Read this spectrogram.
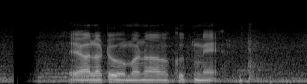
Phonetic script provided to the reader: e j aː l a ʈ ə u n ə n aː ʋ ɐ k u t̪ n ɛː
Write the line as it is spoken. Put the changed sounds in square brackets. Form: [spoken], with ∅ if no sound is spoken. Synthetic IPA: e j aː l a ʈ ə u [m] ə n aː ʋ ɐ k u t̪ n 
